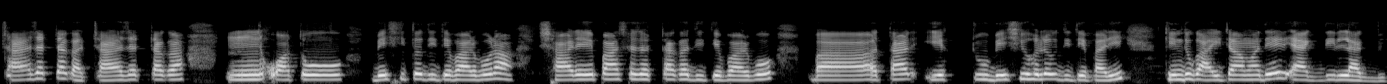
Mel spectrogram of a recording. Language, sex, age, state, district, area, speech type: Bengali, female, 18-30, West Bengal, North 24 Parganas, rural, spontaneous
